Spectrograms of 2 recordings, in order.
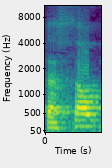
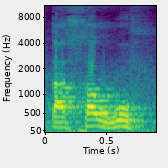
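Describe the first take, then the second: First: The w sound is single and short. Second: The w sound is doubled and held longer. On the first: The speaker calls it wrong. "Kita Melayu ni senang sebut tasawuf" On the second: The speaker calls it right.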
